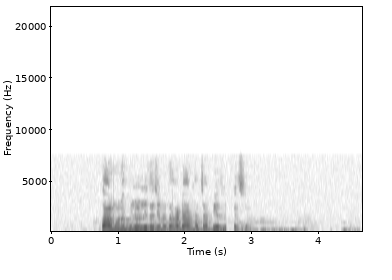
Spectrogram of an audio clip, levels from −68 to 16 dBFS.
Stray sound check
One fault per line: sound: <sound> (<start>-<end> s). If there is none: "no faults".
sound: dropout (2.6-2.8 s)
